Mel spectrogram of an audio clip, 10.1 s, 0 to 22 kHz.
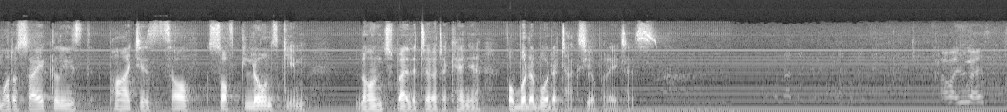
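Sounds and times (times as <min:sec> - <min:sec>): electrical mains hum: 0:00.0 - 0:10.0.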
